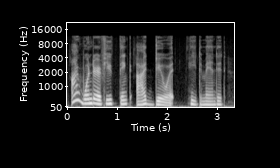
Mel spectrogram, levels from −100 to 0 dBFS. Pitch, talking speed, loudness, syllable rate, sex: 180 Hz, 180 wpm, -18 LUFS, 5.0 syllables/s, female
